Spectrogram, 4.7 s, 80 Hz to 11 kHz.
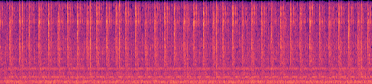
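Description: A Bernette B-77 sewing machine runs continuously at a fast, even pace while stitching a layered stitch, giving a steady mechanical whir and rapid rhythmic needle clatter, close and constant throughout with no talk.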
